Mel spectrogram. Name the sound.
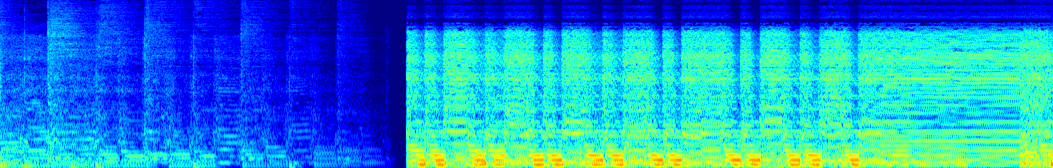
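heavy metal song playing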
